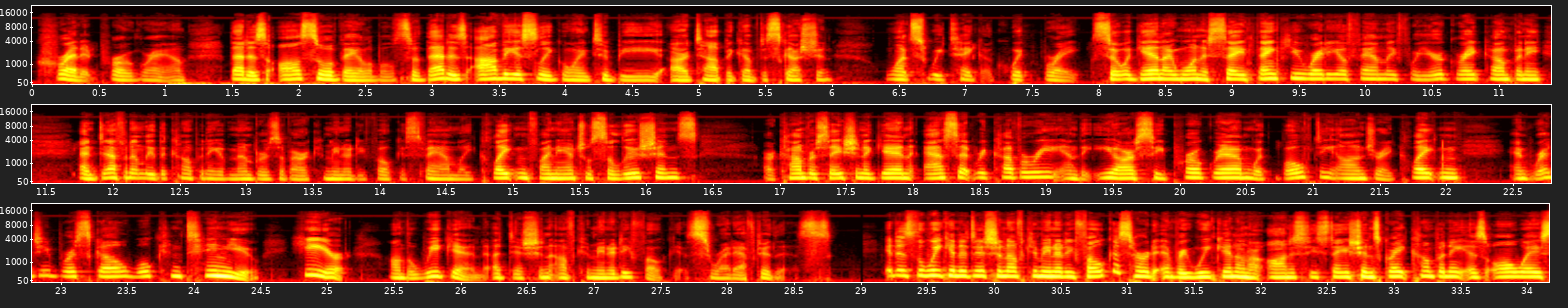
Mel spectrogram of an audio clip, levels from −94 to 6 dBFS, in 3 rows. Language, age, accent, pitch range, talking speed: English, 50-69, American, 170-210 Hz, 175 wpm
